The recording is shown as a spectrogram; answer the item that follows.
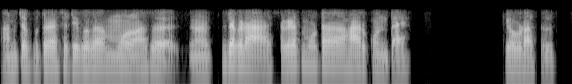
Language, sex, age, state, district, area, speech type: Marathi, male, 18-30, Maharashtra, Nanded, urban, conversation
